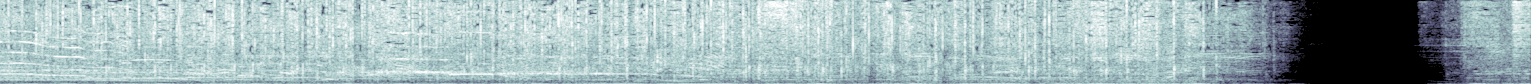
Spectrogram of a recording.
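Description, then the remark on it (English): At a barbecue competition awards, a group of grown men from the team Cereal Grillers cheer and scream loudly and continuously as they are announced first place for brisket, voices overlapping with thumping underneath; the roar cuts out abruptly, then briefly starts again. “Get ready to hear some grown men scream.”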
